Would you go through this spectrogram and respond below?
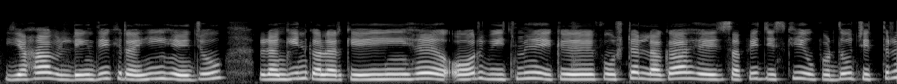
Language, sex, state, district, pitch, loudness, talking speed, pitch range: Hindi, female, Himachal Pradesh, Shimla, 240 Hz, -13 LUFS, 140 wpm, 230-265 Hz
